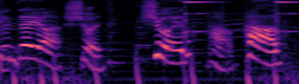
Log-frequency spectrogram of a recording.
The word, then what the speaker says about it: Zendaya: Zendaya. Saturday. No. Zen. Zal. Zen. Zanda. I'm so confused. Zen. Zen. Zen. Day. Daya. Exactly. Zendaya.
